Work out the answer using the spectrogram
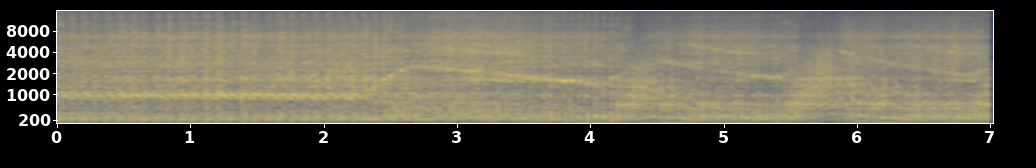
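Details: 2002 Yamaha YZF R6, 6 years sitting, restarted after fuel-leak cleanup: uneven, lumpy exhaust note wavering as revs rise and fall, as if one cylinder is dead. Owner suspects a gummed carburetor or fouled plug; unconfirmed.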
